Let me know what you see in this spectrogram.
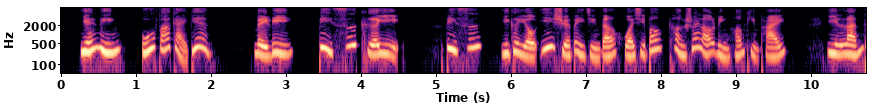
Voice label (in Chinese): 女 促销; 东方新娘婚纱摄影活动促销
